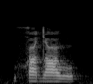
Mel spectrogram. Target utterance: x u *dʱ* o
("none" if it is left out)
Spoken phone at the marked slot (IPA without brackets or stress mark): dˤ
